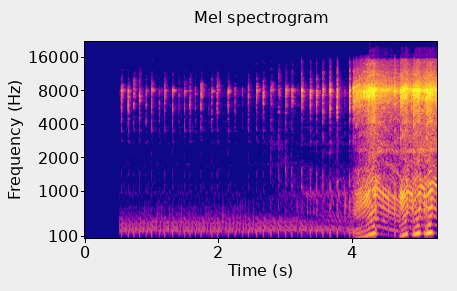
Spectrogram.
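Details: Older piston-ported chainsaw with the H (high-speed) screw turned down another quarter turn to 1.25: light burbling four-stroking at high revs out of the cut, then a clean, steady, powerful howl in the cut with excellent throttle response; high-speed mixture correctly tuned.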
